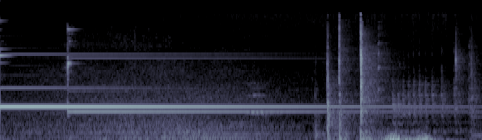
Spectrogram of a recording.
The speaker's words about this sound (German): Heute klingeln wir bei Claudius.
